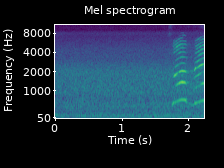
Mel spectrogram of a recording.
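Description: Faint steady outdoor background hiss, then near the end a child's high-pitched voice breaks in with a short rising-and-falling call.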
